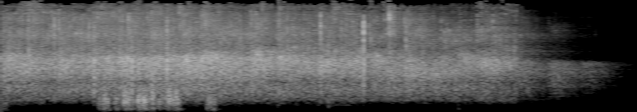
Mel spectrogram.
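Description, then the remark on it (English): A crowd gives two volunteers a round of applause as they come forward, clapping steadily in a dense, continuous wash with a few louder bursts early on, before it thins and fades out over the last second or so. “So please give our two volunteers a warm round of applause as they come forward.”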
